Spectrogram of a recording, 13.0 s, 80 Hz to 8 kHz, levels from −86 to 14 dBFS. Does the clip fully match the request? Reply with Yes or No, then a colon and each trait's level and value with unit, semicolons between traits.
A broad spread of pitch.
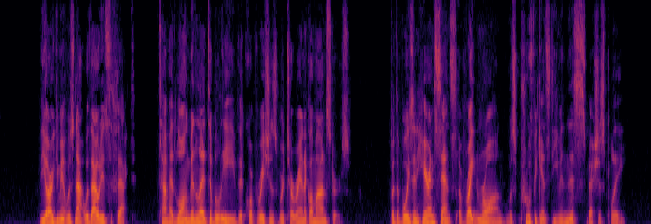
No: average, 4.3 semitones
